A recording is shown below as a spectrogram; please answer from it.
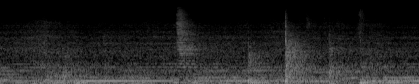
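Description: Steady electric-motor hum from 3 lb combat robots running in the arena, with two sharp knocks about a second apart near the middle, as the robots hit each other or the arena.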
